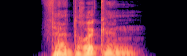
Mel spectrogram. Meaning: 1. to sneak off 2. to press a wrong button, key, etc 3. to put away (to consume food or drink, especially in large quantities)
- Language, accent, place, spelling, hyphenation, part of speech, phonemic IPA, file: German, Germany, Berlin, verdrücken, ver‧drü‧cken, verb, /fɛɐ̯ˈdʁʏkn̩/, De-verdrücken.ogg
